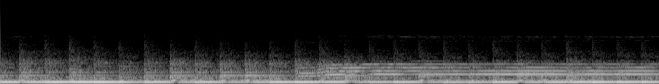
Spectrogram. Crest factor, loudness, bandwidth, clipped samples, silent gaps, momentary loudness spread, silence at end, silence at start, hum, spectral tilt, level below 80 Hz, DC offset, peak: 10 dB; -20 LUFS; 2 kHz; under 0.1%; none; 5 LU; 0 s; 0 s; none; -12 dB/octave; -50 dBFS; under 0.1%; -8 dBFS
